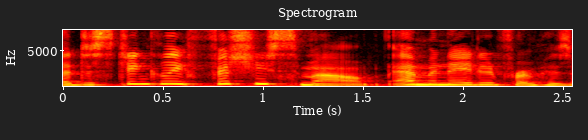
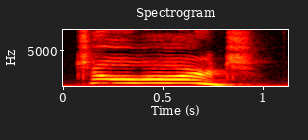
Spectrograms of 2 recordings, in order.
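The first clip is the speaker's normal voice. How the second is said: high, loud drawn-out cry; screamed name; 14 semitones higher, 5 dB louder than usual. A narrator's reading. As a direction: scream for your husband. Mother screaming for her husband.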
